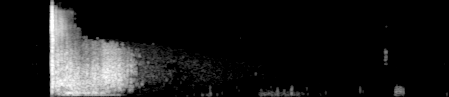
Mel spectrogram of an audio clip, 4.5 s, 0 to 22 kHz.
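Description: A single sharp, loud .308 rifle shot cracks at an outdoor shooting range, its boom trailing off over about a second, followed by faint scattered handling noises.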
